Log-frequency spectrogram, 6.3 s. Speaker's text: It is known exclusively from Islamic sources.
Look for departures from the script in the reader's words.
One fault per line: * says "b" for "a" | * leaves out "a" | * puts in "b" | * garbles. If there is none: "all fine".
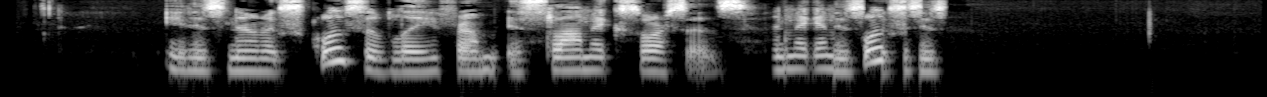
* garbles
